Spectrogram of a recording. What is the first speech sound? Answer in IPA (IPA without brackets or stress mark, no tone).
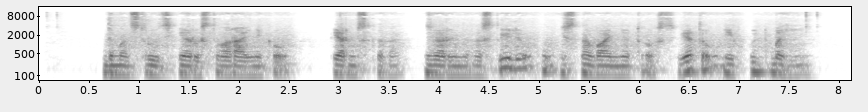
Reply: d̪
